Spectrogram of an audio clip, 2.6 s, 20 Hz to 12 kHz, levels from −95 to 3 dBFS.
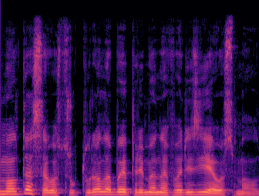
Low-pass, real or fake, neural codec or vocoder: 10.8 kHz; real; none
